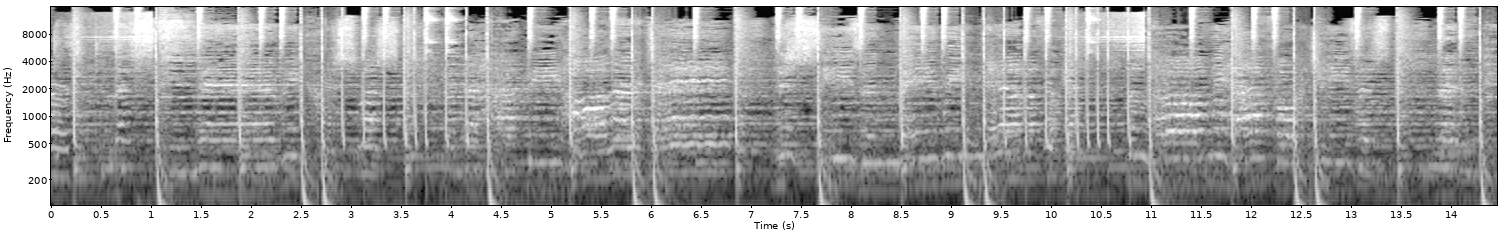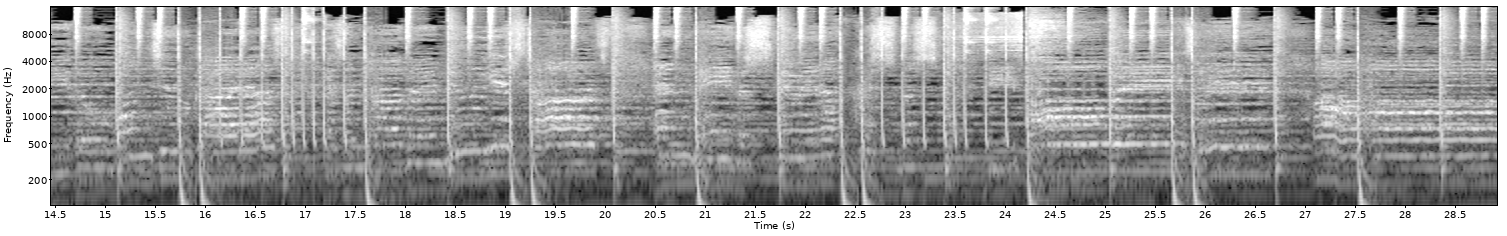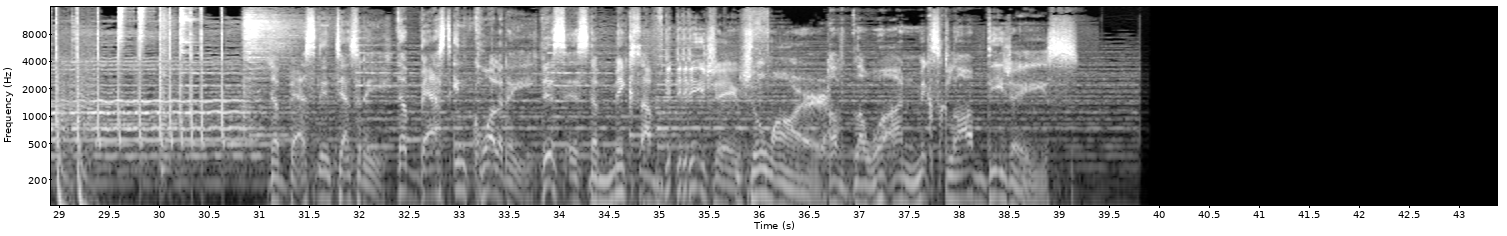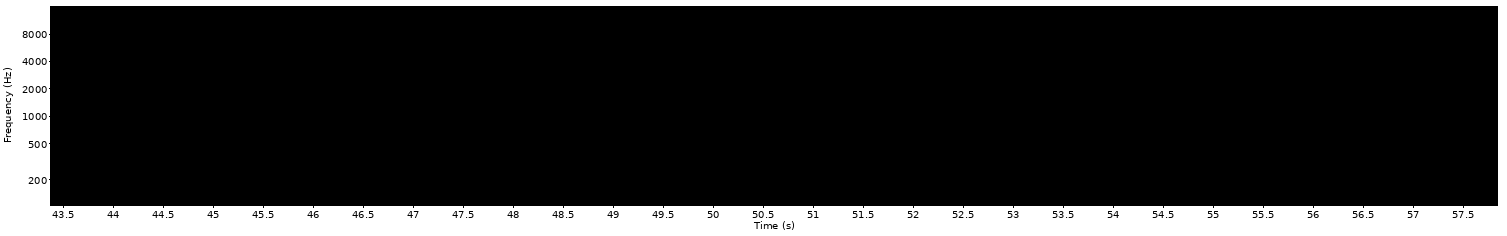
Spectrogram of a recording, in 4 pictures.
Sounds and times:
Christian music: 0.0 - 39.9
Christmas music: 0.0 - 39.9.

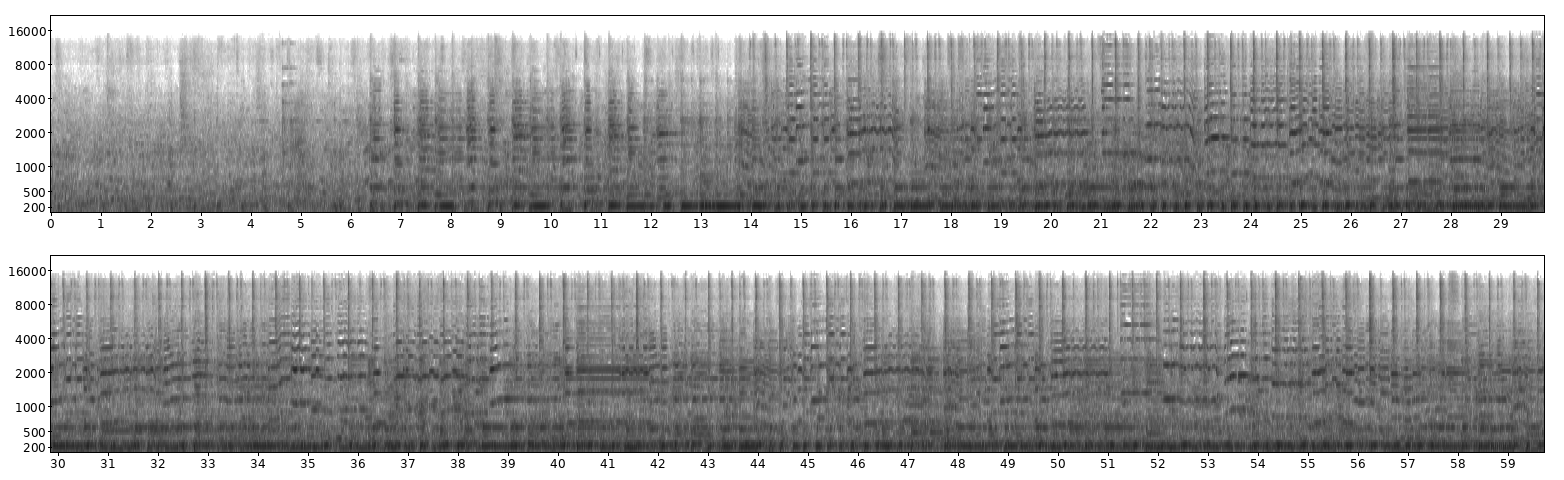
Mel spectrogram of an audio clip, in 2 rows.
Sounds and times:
Flamenco: 2.5 - 59.7
Guitar: 3.2 - 59.7
Violin, fiddle: 6.2 - 59.7
Swing music: 6.4 - 59.7.

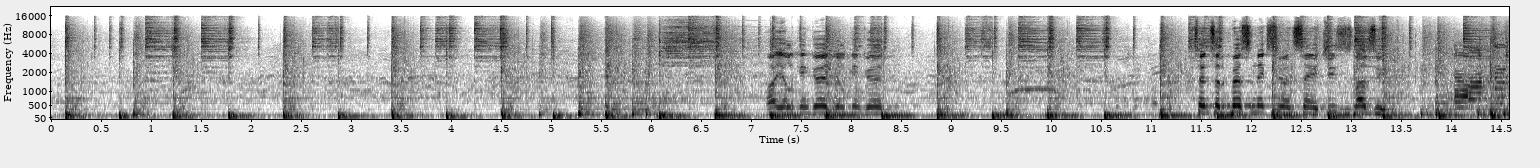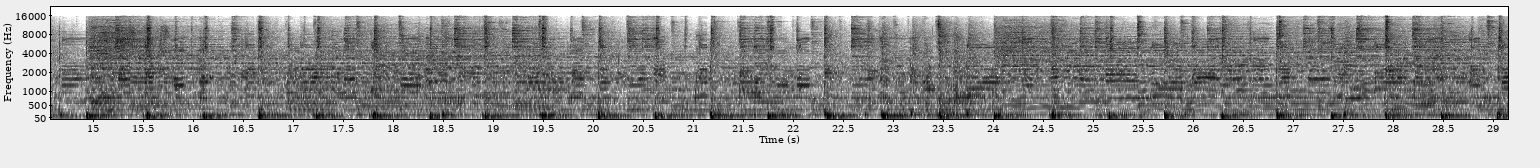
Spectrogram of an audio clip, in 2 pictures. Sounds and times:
Music: 0.0 - 29.1
Speech: 7.0 - 13.5.

